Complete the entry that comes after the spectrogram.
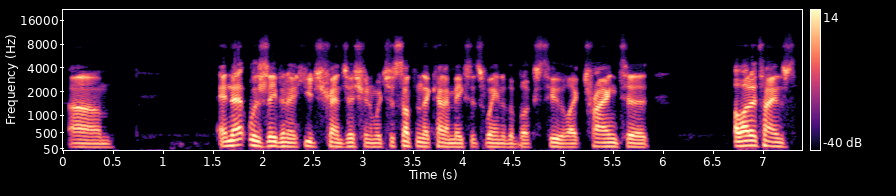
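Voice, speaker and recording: A man's voice: on the low side, fairly even intonation, fairly quick, sharp tone, dry recording. A middle-aged man talking casually and reflectively as an author on a podcast, often revising his sentences as he goes. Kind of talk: casual reflective conversation about writing and life.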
